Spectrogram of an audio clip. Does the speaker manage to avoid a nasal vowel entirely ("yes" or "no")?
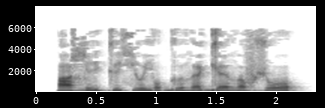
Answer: yes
